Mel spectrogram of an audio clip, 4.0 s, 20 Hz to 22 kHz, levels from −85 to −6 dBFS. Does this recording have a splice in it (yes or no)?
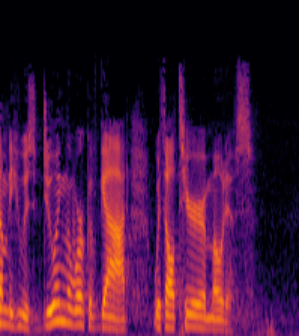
no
